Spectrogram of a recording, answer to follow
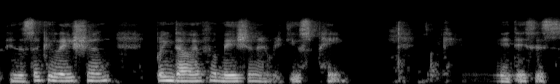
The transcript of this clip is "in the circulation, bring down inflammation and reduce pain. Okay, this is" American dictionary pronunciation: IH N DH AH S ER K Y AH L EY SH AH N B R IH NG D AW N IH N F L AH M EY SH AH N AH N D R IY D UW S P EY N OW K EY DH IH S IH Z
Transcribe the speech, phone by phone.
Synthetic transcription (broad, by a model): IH N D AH S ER K Y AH L EY SH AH N B R IH NG D AW N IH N F AH M EY SH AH N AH N R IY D UW S P EY N OW K EY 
